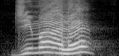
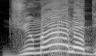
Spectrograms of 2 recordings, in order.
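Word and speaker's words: cimale (جمالة): Bu defa cimale halat manası veriyor. Cumale diye de okunuyor bu.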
